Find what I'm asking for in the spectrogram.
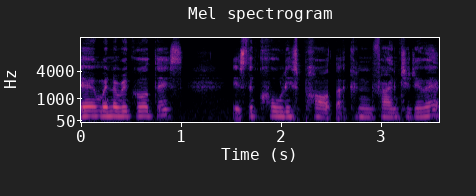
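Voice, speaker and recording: Recorded dry and close with no echo, a woman with a British accent speaks at a fairly low pitch. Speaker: crochet tutor. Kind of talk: tutorial. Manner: soft-spoken. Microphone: may record quiet.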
